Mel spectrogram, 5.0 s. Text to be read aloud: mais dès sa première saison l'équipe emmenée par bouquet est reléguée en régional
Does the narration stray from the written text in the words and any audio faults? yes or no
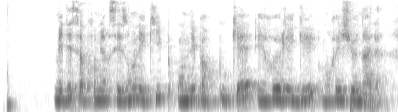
no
